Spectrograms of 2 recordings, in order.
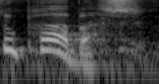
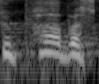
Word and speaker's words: superbus: it's Latin name lonis Superbus Superbus I like that you got to pronounce Superbus correctly haven't you it's Superbus it's Latin for superb and if it's super bus it's just a nice bus and you're never going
